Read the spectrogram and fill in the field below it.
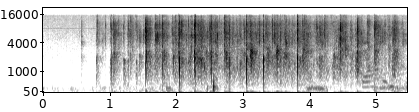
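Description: A microphone clatters as it is set down on a table.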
